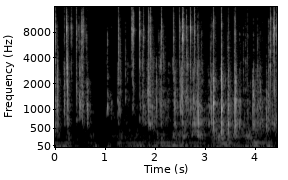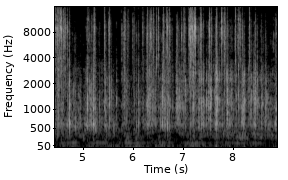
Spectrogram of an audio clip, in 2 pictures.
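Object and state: Plastic mechanical keyboard.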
